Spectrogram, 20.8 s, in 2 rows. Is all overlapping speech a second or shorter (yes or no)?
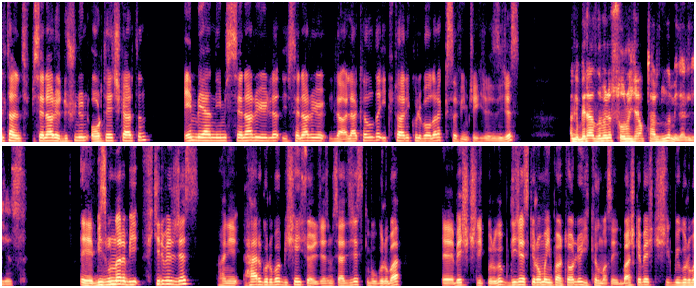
yes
